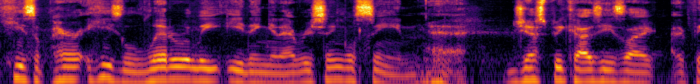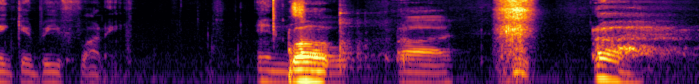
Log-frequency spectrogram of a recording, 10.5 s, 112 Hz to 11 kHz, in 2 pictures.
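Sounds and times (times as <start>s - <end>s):
speech: 0.1s - 6.3s, 7.2s - 10.2s
person sneezing: 9.0s - 10.3s.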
